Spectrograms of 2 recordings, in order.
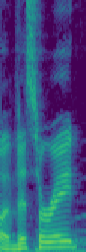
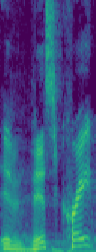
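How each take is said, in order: First: Every syllable, including the middle vowel, is said. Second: The middle vowel is dropped, giving three syllables. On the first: The speaker calls it right. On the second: The speaker calls it wrong.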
